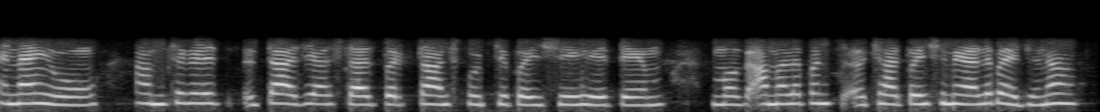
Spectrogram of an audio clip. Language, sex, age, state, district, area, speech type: Marathi, female, 18-30, Maharashtra, Ratnagiri, urban, conversation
